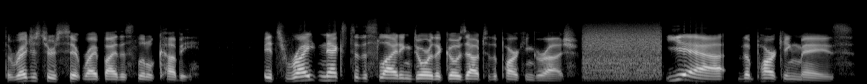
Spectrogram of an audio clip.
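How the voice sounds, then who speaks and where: An actor playing a desperate store clerk who is trapped and unravelling, leaving an anxious, emotional voice message in an audio drama. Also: male voice, medium pitch, lively intonation, normal speed, sharp tone, clean tone, no room sound. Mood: uneasy, venting. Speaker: store cashier. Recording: muffled lo-fi voice message.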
